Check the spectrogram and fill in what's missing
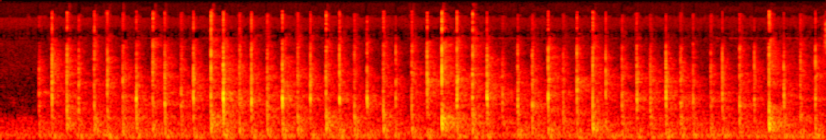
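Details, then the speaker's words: Manual chest percussion with cupped hands and loose wrists over the left lower lobe posterior segment, shirt over the scapula, volunteer prone with a pillow under the chest: rapid, steady hollow clapping, about four per second, for airway clearance. "you want to make sure that we are not slapping the patient that i keep my hands that keep my wrists strong and my hands nice and loose so i'm going to be performing a floppy motion with my wrist with cupped wrists"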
